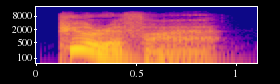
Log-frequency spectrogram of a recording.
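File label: "purifier", British English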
